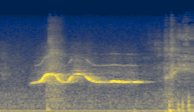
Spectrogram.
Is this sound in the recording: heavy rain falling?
no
